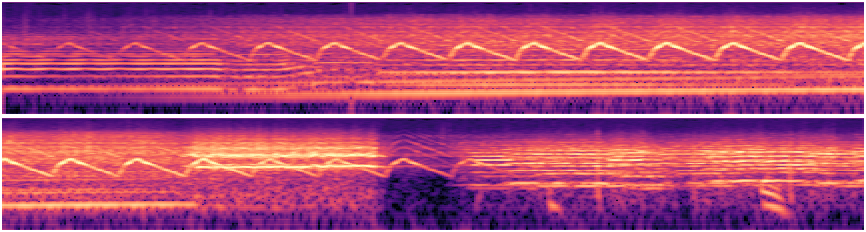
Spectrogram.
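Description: Police vehicle siren wailing in rapid up-and-down sweeps, about three a second, over sustained film-score chords. Near the end it shifts briefly to a steady tone, then cuts off about six seconds in, and the music carries on.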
